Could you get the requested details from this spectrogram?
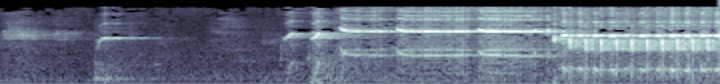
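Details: After faint opening notes, a mosaic canary bursts into a loud whistled tone with a lower harmonic, then changes to a fast beaded high trill.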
